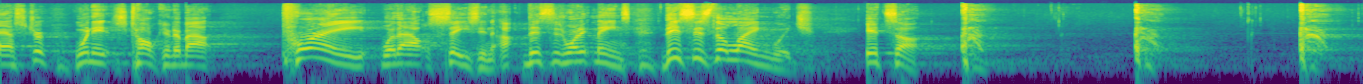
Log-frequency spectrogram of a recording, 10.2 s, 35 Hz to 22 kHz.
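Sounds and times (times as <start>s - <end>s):
speech: 0.0s - 7.5s
person hacking coughing: 7.2s - 7.6s, 8.5s - 9.0s, 9.7s - 10.2s.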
